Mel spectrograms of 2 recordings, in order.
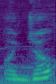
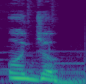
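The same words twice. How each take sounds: First: Its tones give the word meaning 'name'. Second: Its tones give the word meaning 'rain'. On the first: "O J O can be name" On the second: "O J O can be rain"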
